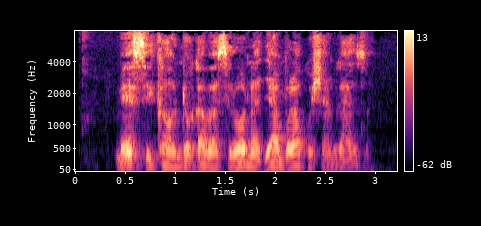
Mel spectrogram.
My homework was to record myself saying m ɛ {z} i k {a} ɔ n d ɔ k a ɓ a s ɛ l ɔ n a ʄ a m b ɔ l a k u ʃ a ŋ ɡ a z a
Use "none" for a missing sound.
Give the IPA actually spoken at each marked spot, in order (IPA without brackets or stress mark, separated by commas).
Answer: s, a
